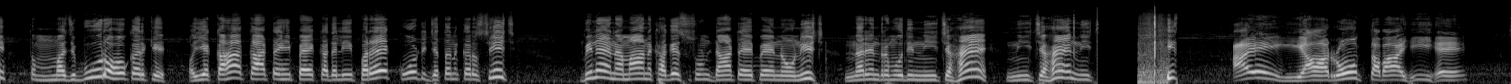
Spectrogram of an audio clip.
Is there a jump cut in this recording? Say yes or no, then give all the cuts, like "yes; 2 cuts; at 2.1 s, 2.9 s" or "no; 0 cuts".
yes; 1 cut; at 11.6 s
